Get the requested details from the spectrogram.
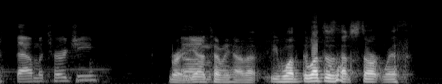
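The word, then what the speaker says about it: thaumaturgy: t flings can trip i believe it's pronounced thalma turkey or thalmaturgy what does that start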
